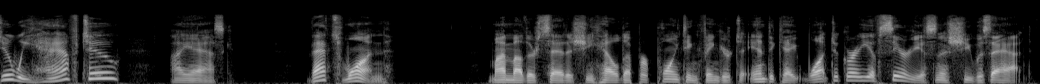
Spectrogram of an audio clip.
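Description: A man with an American accent talks in an ordinary speaking voice, fairly low-pitched, at a fairly slow pace. His intonation is lively, and the sound is dry and close with no echo. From Texas. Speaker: audiobook narrator reading own memoir. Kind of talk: literary audiobook reading, memoir narration with character dialogue. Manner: measured storyteller pace, nostalgic and warm.

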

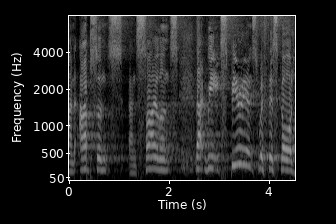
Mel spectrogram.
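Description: Noticeable background noise accompanies a man speaking in a high voice. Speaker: preacher. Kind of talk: sermon. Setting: church.

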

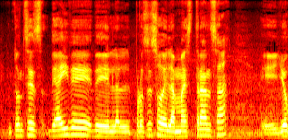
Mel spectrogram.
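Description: A man with a plain, everyday voice talks at a fairly slow pace, using ordinary pitch variation. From Mexico, Pachuca (Hidalgo). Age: 30s. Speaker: social psychologist. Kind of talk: interview conversation.

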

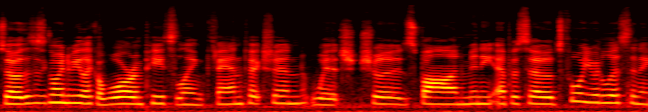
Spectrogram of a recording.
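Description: Plain reading aloud, its intonation fairly even

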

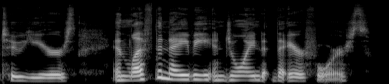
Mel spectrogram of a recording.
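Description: With lively intonation and an Arkansas accent, a woman speaks at a fairly slow pace in a very clean recording with a silent background. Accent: Southern US (Arkansas). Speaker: true crime podcast host. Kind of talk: true crime narration.

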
